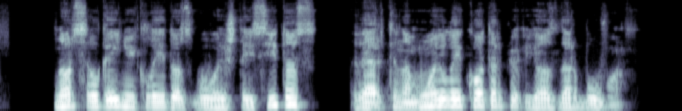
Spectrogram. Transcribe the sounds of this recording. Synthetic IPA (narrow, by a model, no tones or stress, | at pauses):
noːɾsɪlˠɡɐɪnʲʊiklˠɐɪd̪oːsbʊʋoːɪʃt̪ɐɪsʲiːt̪oːs | ʋʲæˑɾʲt̪ʲɪnɐmuɔjulˠɐɪkoːt̪ɐɾʲpʲʊjoːs̬d̪ɐɾbʊʋoː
